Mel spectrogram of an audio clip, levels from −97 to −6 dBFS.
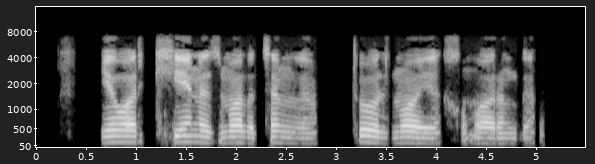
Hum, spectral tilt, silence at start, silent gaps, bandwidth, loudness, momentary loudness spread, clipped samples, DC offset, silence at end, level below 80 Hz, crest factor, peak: none; -3 dB/octave; 0.25 s; 0.40-0.64 s, 1.08-1.19 s, 2.21-2.26 s, 2.82-3.16 s; 7.6 kHz; -21 LUFS; 14 LU; under 0.1%; under 0.1%; 0.45 s; -70 dBFS; 18 dB; -4 dBFS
